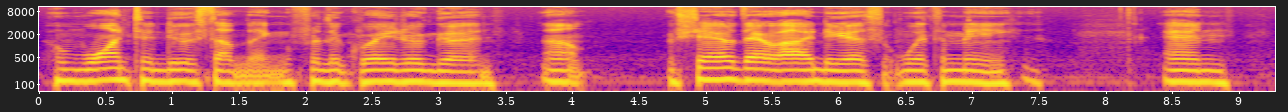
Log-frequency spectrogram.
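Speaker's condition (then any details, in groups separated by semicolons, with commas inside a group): ALS; told condition is terminal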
